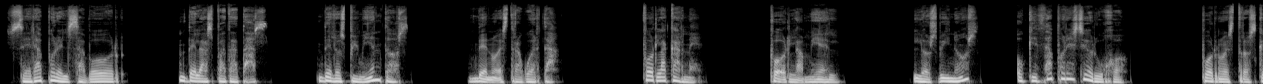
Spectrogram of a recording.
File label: spanish castilian documentaries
